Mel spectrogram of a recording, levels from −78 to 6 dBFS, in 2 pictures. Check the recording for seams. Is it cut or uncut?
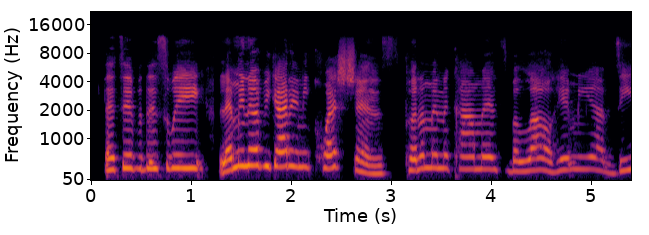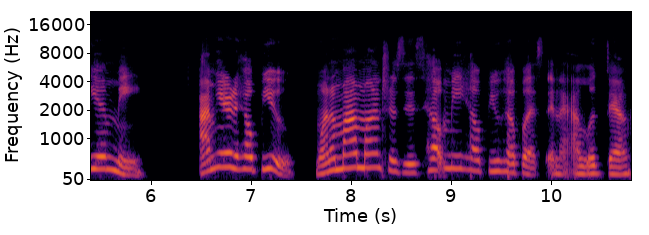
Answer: cut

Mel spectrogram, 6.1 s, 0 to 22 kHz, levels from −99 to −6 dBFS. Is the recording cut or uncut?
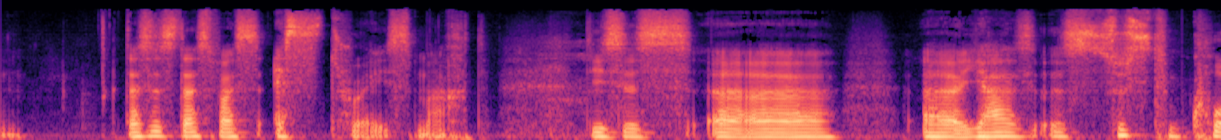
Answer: uncut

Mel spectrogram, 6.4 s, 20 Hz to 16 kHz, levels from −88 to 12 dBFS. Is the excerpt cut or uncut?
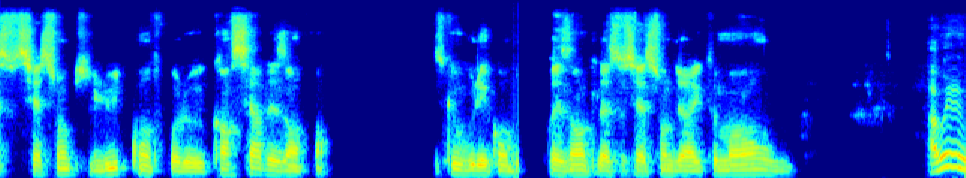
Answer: uncut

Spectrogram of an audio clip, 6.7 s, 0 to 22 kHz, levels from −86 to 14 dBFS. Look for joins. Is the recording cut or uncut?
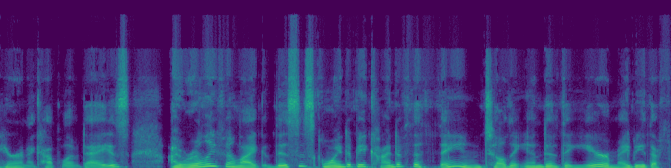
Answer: uncut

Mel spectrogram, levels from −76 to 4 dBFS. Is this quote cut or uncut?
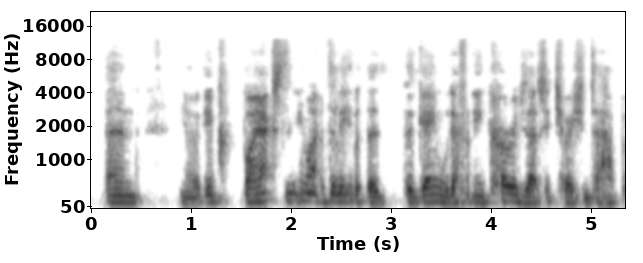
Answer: cut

